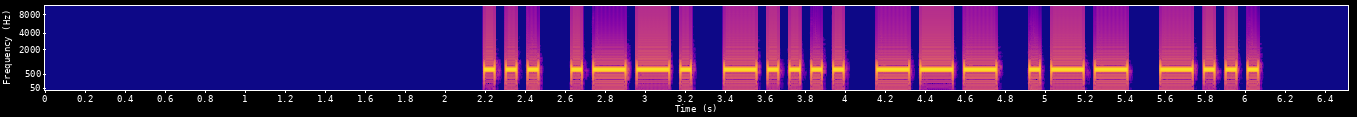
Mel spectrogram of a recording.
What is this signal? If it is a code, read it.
Morse code, heard as a keyed tone, about 21 wpm, 700 Hz. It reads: SP6OWB
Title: DXCC-100 Call Signs - 6 Characters - Repeated 2x - 22wpm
